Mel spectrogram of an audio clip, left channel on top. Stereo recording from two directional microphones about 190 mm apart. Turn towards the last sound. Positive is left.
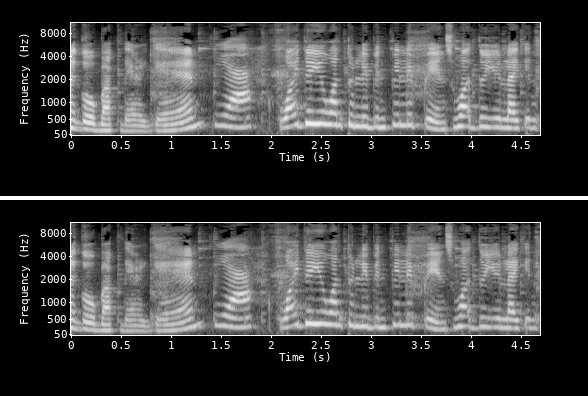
turn(degrees=20)  # may be behind; listen again after turning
